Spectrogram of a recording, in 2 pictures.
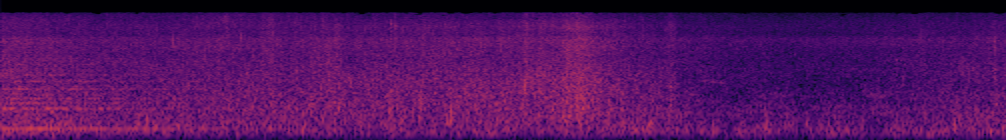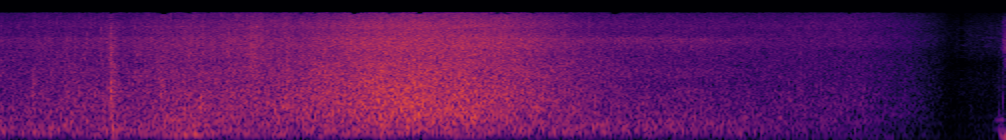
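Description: Ocean surf breaking and washing up a sandy beach, swelling loudest about seven seconds in, then fading out just before the end.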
